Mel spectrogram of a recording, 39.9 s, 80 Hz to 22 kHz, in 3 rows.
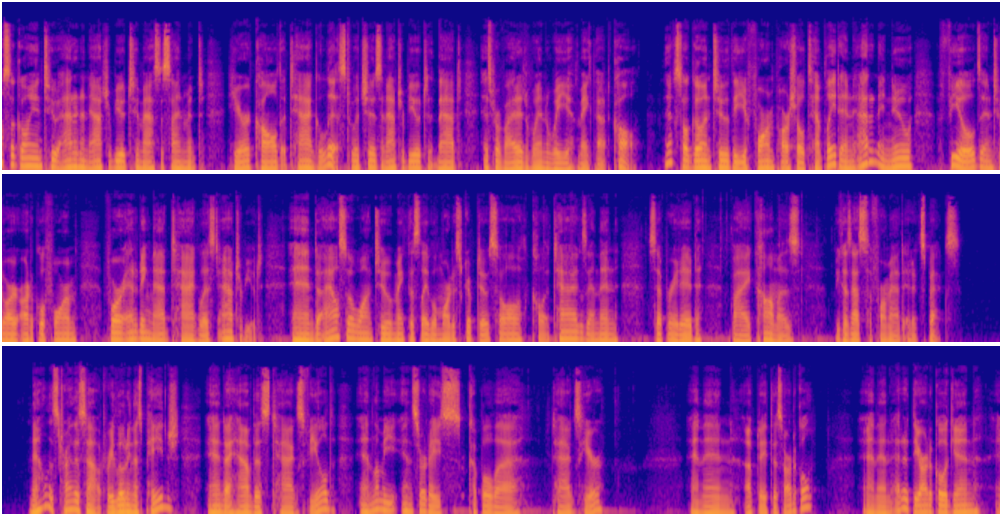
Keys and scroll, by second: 7.0 alt+shift+Left, 7.6 alt+shift+Left, 7.8 super+s, 12.8 super+c, 13.4 super+v, 16.8 alt+shift+Left, 18.2 alt+Left, 25.3 super+s.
